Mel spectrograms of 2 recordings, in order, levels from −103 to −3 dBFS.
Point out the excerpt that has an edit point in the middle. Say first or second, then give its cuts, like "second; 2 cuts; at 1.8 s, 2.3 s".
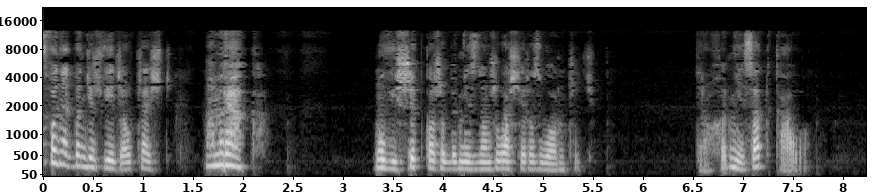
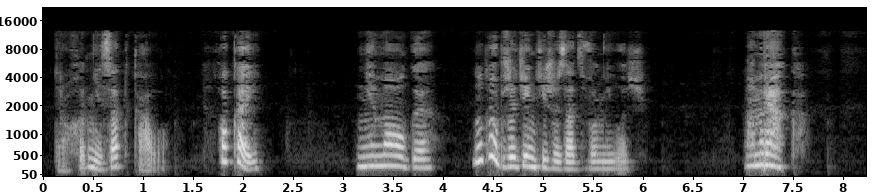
second; 3 cuts; at 1.6 s, 4.1 s, 6.9 s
